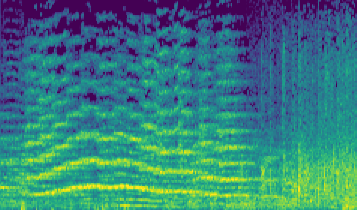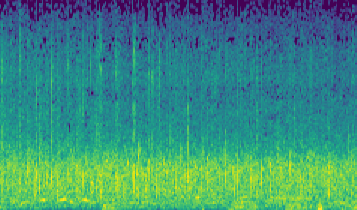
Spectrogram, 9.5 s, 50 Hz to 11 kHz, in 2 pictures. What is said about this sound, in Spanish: hora a la que tenían que estar en el final de la calle Granada, que eran las 4 y 10 de la tarde, por tanto cumpliendo su horario perfectamente y recreándose con la música y provocando los aplausos que estoy seguro que vais a escuchar inmediatamente.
